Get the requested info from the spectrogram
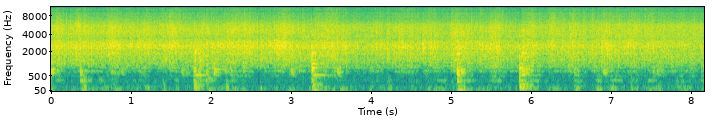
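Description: Fried rice with diced ham and carrot sizzling steadily in a nonstick pan while a wooden spatula stirs and scrapes it, with a few short knocks of the spatula against the pan.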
